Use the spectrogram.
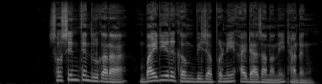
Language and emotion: Bodo, neutral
